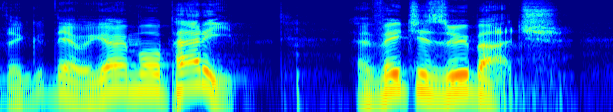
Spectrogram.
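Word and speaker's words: Ivica Zubac: Aviche Zubach. Pronounced Avicha Zubach.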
